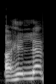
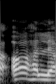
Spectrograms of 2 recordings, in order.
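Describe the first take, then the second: First: अहिल्या with hi in the middle; mistaken i vowel. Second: अहल्या with ha in the middle; corrected a vowel. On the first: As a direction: say अहिल्या as a-hil-ya. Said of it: "नहीं होता". (अहिल्या, हि में छोटी इ) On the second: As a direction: say अहल्या as a-hal-ya. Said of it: "छोटी की मात्रा नहीं होती". (अहल्या, ह बिना इ) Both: Shown as a demonstration.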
